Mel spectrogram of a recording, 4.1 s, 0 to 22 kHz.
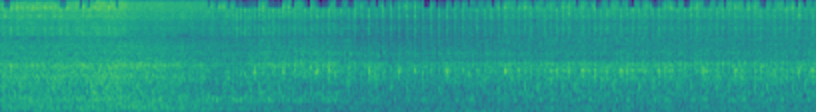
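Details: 1995 Mercedes E300 diesel (W124), heard under the open hood: an even diesel clatter at a steady idle with no misses or odd knocks. The engine sounds healthy.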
